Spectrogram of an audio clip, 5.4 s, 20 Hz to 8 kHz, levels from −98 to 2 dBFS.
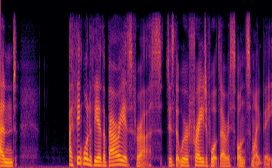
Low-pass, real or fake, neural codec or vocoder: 7.2 kHz; fake; autoencoder, 22.05 kHz, a latent of 192 numbers a frame, VITS, trained on many speakers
